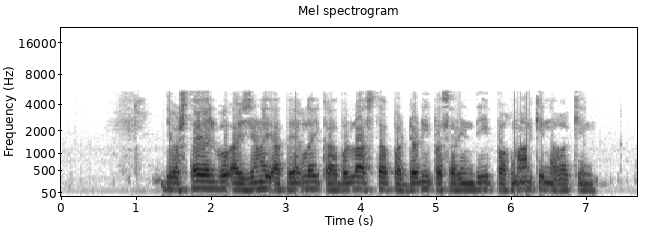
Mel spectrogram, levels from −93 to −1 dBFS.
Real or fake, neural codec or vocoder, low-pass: real; none; 5.4 kHz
